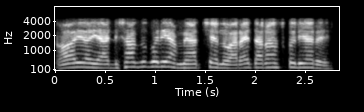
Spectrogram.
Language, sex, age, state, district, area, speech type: Goan Konkani, male, 18-30, Goa, Canacona, rural, conversation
